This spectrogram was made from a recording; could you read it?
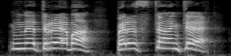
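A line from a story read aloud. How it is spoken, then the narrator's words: Tearful shrieking. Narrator (Ukrainian): верещала плаксива Мірта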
